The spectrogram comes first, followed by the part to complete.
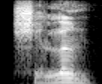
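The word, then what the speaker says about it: שְׁלָם: no aramaico no qual a palavra paz é pronunciada como shelan vejamos outros exemplos Então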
